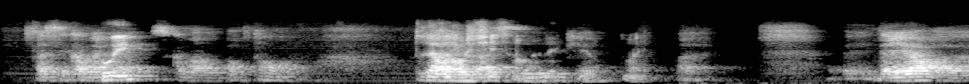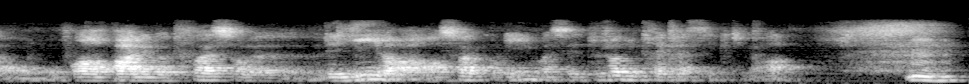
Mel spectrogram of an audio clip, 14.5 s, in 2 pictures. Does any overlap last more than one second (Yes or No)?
Yes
